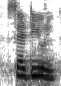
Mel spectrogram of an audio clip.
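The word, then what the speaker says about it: schedule: Okay, शेड्यूल, यहाँ पर भी आप देख रहे हैं एस के बाद सी है तो सी साइलेंट है।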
